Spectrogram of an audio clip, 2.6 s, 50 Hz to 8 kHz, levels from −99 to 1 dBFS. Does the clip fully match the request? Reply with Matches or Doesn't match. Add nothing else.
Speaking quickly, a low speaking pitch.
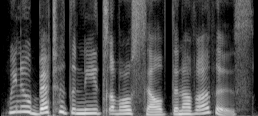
Doesn't match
